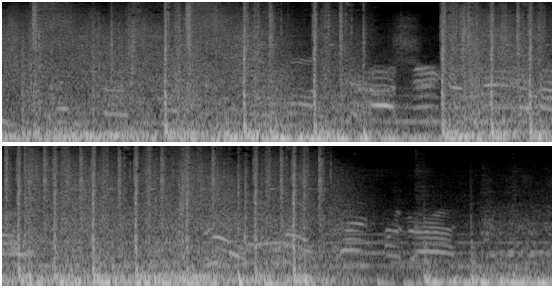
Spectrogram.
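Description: Rapid, dense gunfire during a Starfield firefight, bursts of automatic shots crackling almost continuously over game background noise, with a brief lull partway through.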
